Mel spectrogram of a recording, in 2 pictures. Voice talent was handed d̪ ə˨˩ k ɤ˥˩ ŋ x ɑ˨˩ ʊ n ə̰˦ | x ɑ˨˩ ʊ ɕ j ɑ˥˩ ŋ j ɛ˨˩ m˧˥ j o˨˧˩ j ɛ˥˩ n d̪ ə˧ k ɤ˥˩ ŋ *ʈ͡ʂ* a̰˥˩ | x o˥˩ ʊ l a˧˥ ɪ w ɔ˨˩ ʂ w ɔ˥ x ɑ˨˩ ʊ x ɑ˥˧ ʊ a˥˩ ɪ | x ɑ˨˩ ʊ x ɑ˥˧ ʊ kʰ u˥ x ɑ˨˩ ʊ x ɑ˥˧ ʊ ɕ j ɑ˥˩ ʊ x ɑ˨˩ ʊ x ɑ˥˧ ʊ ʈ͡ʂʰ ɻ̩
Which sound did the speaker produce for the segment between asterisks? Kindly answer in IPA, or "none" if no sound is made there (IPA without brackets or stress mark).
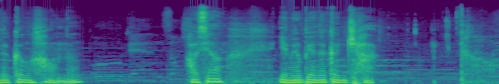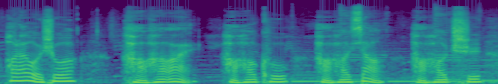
ʈ͡ʂʰ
